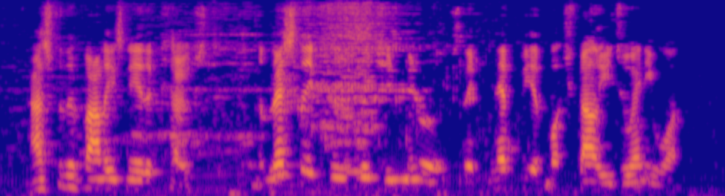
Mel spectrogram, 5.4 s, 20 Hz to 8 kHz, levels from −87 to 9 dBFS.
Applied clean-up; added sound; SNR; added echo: classical method Wiener filter.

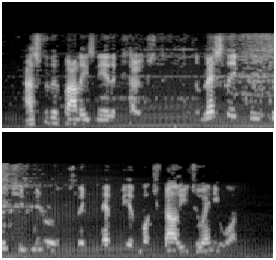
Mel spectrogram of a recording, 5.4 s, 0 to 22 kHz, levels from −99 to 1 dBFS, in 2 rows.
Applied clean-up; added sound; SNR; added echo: classical method spectral subtraction.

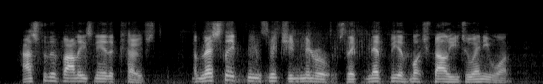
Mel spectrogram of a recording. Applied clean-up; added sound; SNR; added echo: neural separator model SepFormer DNS4.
